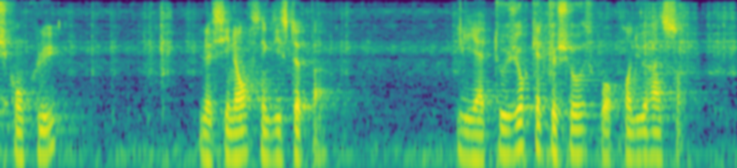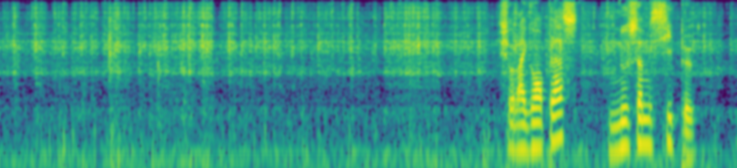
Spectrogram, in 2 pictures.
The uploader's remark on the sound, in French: Paysage sonore vers le centre-ville de Bruxelles. Ce soir une émission préparée dès l'aube. Le soleil se lève sur tois gars pas frais dont les oreilles découvrent une biodiversité des voix et des sons, une jungle de possibles quand la ville s'est arrêtée de nous battre les tympans. Monte sur son vélo avec son casque audio; il se fait paysager sonore du centre-ville, en suivant le son qui parle et ce que ceux qui y vivent lui racontent.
